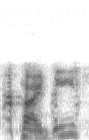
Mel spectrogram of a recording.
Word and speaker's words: Pardis: Yes, Pardis. I know. I want to make sure I remember. Partrow. Pardis Partrow.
